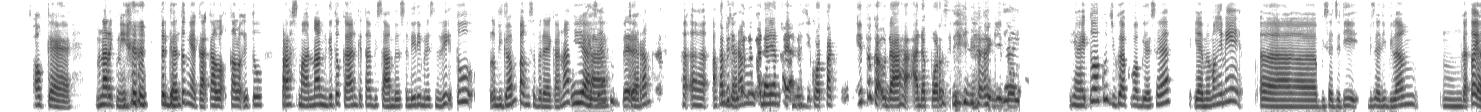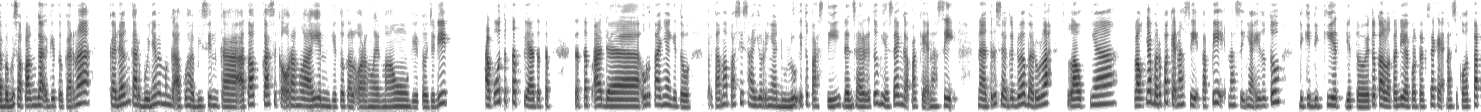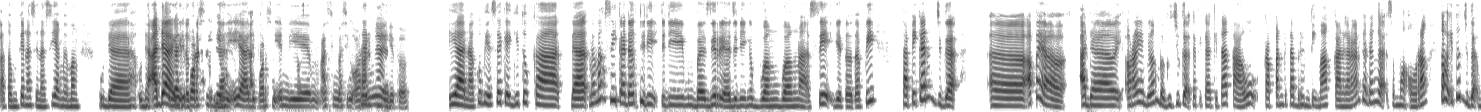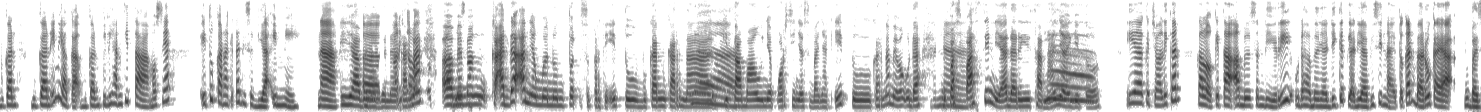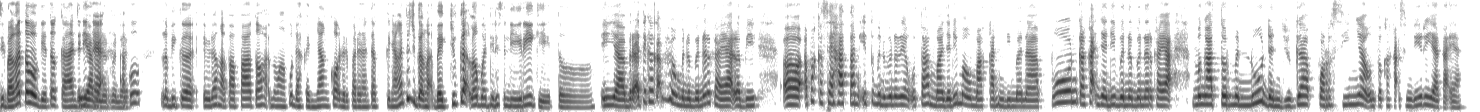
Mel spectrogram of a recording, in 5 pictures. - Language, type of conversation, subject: Indonesian, podcast, Bagaimana kamu mengatur pola makan saat makan di luar?
- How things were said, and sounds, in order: tapping; chuckle; other background noise; unintelligible speech; laughing while speaking: "porsinya"; unintelligible speech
